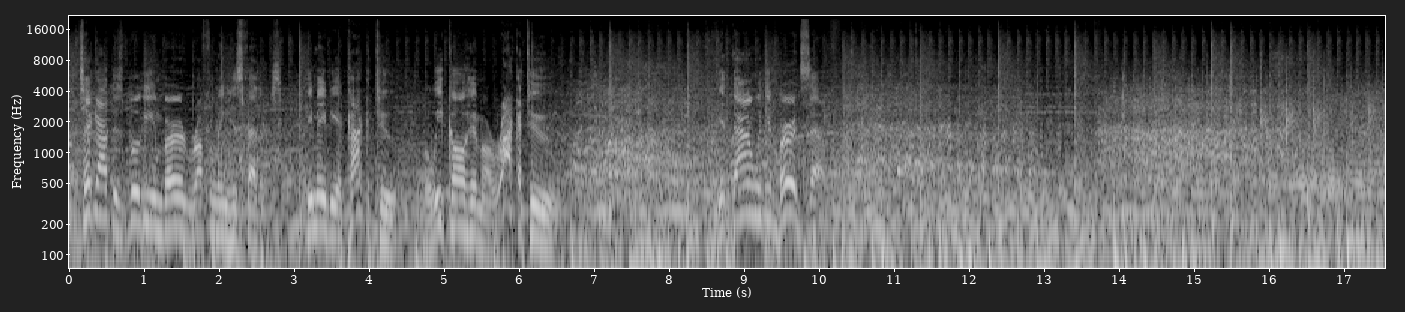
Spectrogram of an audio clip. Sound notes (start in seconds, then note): 6.7 audience laughs; 10.7 audience laughs; 13.7 rock music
